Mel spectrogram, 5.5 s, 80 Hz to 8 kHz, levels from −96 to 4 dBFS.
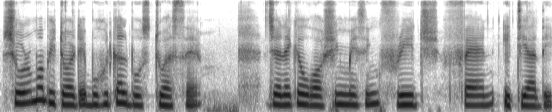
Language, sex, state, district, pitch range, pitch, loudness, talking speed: Assamese, female, Assam, Sonitpur, 205-230 Hz, 215 Hz, -14 LUFS, 140 wpm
